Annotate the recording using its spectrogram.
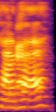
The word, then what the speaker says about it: canapé: Canapes. – Is that how you pronounce it? – I think it is. Canapé.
